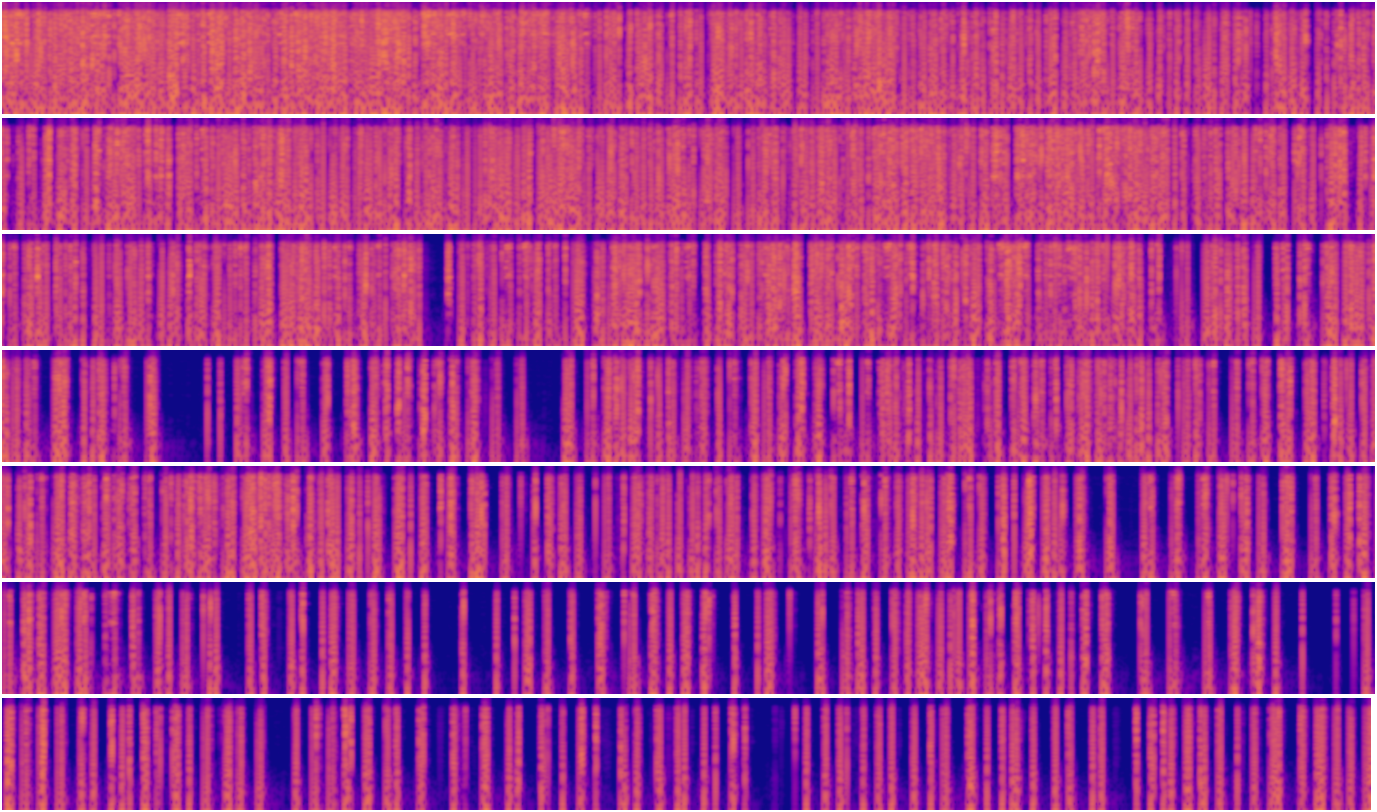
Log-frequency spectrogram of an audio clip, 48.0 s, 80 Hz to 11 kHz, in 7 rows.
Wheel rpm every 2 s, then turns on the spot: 220, 230, 230, 230, 240, 240, 230, 230, 220, 220, 230, 160, 200, 230, 230, 230, 230, 240, 220, 220, 220, 210, 220, 230.
22-24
